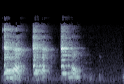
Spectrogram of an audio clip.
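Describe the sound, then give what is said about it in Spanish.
Three harsh, loud coughs from a sick person with fever, shortness of breath and chills, evenly spaced and alone, followed by a few faint small sounds before quiet. “con fiebre, disnea, temblores y mucho tosió.”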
